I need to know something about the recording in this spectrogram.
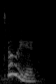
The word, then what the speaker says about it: Atelier: It's Red Tea Pot Atelier. Atelier. Yeah, I'm saying it right, Atelier.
